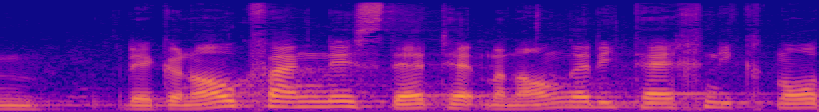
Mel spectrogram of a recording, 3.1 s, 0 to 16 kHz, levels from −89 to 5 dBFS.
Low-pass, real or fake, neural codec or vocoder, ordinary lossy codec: 14.4 kHz; real; none; none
